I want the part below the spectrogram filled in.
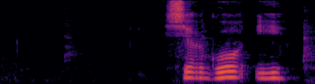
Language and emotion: Russian, neutral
